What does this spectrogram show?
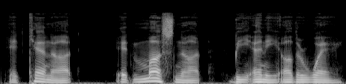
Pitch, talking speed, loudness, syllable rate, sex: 105 Hz, 155 wpm, -19 LUFS, 4.3 syllables/s, male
